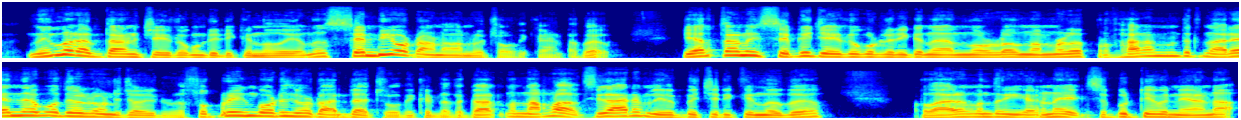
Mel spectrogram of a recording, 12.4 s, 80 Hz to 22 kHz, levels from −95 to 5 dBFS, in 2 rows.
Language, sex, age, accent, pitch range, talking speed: Malayalam, male, 50-69, native, 145-205 Hz, 120 wpm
